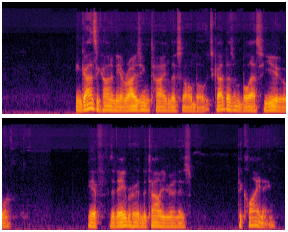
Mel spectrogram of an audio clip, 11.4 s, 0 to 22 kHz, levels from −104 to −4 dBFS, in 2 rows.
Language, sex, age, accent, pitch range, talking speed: English, male, 50-69, American, 85-105 Hz, 120 wpm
